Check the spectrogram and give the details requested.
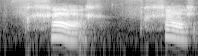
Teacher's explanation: ici les lèvres sont étirées C'est une voyelle orale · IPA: [ɛ]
